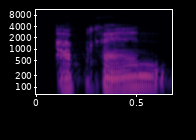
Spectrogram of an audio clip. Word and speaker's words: apprennent: Les verbes apprendre au subjonctif présent, apprennent, apprennent, apprennent, apprenions, appreniez, apprennent. Un T à la fin, on ne le prononce jamais.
